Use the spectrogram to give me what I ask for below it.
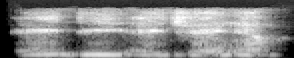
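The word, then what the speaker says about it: אדם: His name in Hebrew is pronounced Adam, Adham.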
